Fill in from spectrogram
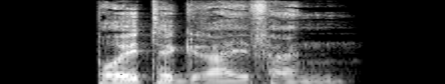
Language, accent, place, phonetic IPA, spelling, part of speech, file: German, Germany, Berlin, [ˈbɔɪ̯təˌɡʁaɪ̯fɐn], Beutegreifern, noun, De-Beutegreifern.ogg
- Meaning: dative plural of Beutegreifer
